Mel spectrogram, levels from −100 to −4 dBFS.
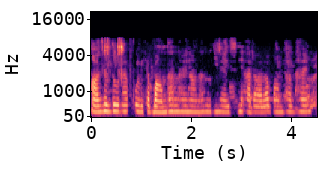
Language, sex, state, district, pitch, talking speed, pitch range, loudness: Magahi, female, Bihar, Gaya, 225 Hz, 160 wpm, 220-235 Hz, -24 LUFS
